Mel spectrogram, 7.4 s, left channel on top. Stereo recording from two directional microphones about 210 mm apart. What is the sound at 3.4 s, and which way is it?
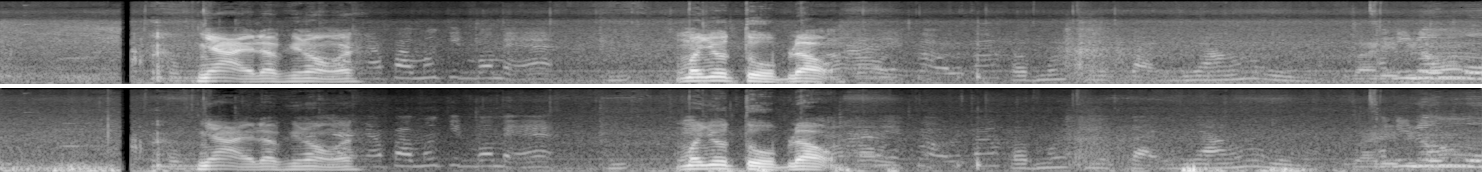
Speech, 10° right (ahead or behind).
